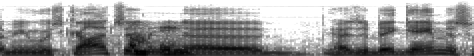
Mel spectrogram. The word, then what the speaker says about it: Wisconsin: Wisconsin. They're gonna. – It's Wisconsin, not Wisconsin. – Wisconsin.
